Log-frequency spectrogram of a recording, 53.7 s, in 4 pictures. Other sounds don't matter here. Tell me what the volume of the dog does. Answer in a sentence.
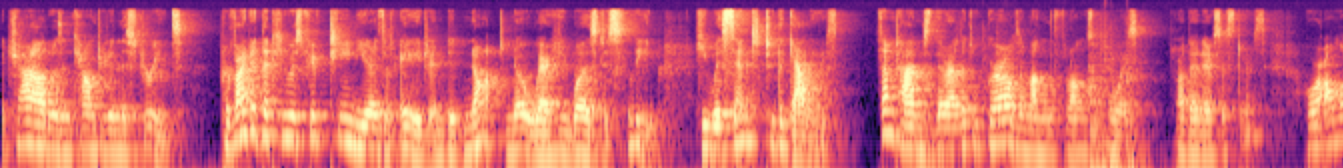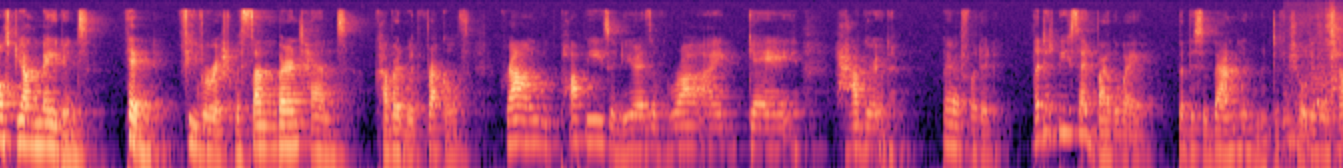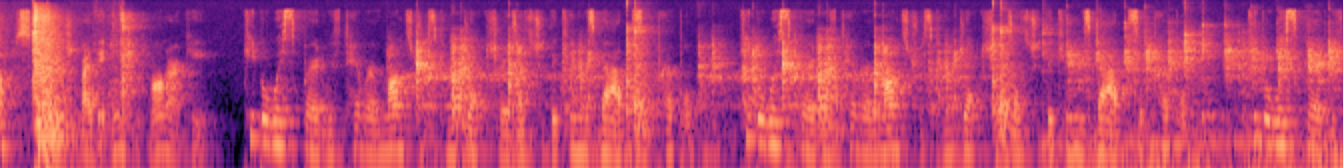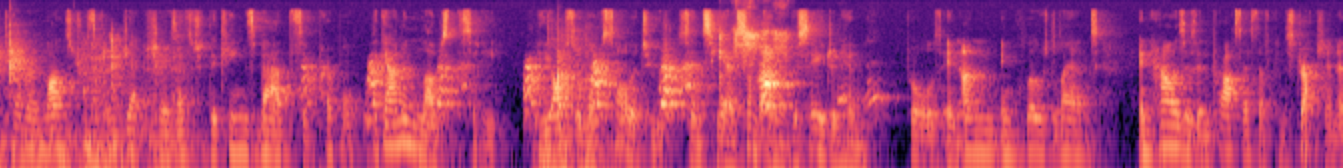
The volume of the dog goes up.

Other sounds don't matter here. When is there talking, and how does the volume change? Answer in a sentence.
You can hear the talking from 0.0 to 53.6 s, getting quieter.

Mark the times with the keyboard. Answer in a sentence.
The keyboard can be heard from 30.7 to 42.2 s.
